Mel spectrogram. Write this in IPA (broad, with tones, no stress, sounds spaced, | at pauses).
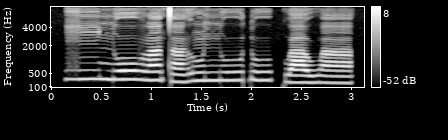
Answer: ɣ iː˦ ɲ oː˦ β ã˦ t ã˨ ɣ ũ˦ ɲ uː˦ ɗ uː˦ kʷ aː˨ w ã˨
